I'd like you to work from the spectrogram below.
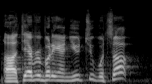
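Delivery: hype greeting. Real, not acted. Host hyping up YouTube viewers with a loud greeting. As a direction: pump up the YouTube crowd.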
